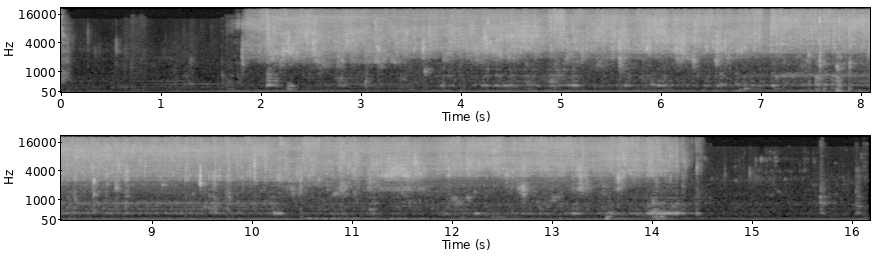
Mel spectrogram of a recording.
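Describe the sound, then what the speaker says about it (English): Running kitchen sink tap while hands are washed, a steady loud splashing rush that starts abruptly, holds for about twelve seconds with small splatters, then cuts off cleanly. "I'm going to wash my hands as soon as I finish this"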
